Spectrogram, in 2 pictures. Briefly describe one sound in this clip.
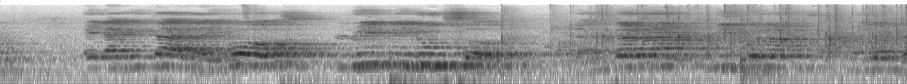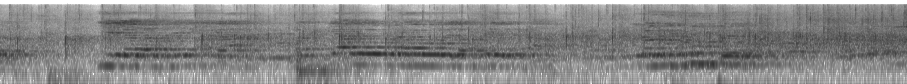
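A young boy speaks into a microphone over loudspeakers.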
